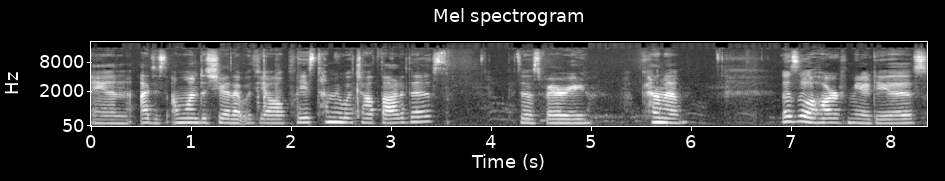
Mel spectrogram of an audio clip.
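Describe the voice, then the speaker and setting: With a Southern US accent, the speaker goes at a fairly quick pace in a monotone, flat intonation, with long, frequent pauses and noticeable background noise. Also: woman, medium pitch for a woman. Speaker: vlogger. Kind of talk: personal testimony. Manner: halting.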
